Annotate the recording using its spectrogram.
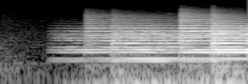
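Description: Church bells ringing, fading in from silence about halfway through, with several overlapping strikes that keep sounding.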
